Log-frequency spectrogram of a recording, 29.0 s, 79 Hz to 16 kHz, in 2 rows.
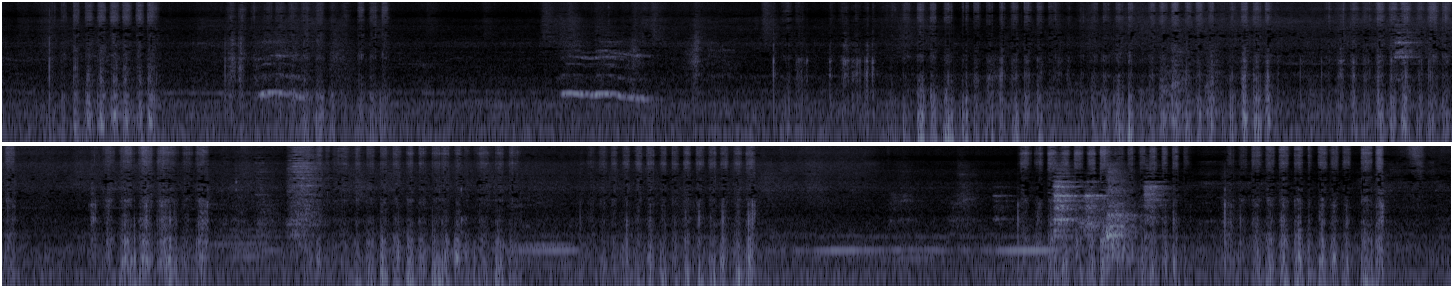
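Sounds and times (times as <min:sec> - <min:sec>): pencil scratching on paper: 0:00.5 - 0:01.6, 0:02.2 - 0:03.9, 0:07.7 - 0:14.7, 0:15.4 - 0:22.1, 0:24.4 - 0:28.7.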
